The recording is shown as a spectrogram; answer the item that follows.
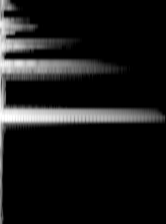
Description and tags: Zyl Finger Cymbals Open
Finger cymbals spread open to resonate freely.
